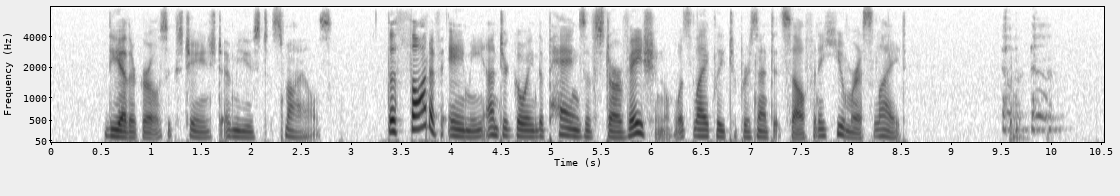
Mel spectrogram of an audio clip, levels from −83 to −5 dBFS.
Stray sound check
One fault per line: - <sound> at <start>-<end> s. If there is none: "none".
- cough at 9.5-10.2 s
